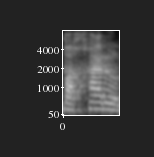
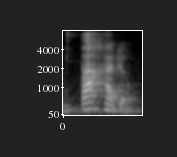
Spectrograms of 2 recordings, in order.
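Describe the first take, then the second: First: The stress falls on a later syllable. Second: The stress falls on the first syllable. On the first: The speaker calls it wrong. "no es" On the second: The speaker calls it right. "es un pájaro"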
